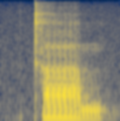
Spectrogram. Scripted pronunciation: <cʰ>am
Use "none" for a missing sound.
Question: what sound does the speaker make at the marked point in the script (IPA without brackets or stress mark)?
kʰ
